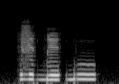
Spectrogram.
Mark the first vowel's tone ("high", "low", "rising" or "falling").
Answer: high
